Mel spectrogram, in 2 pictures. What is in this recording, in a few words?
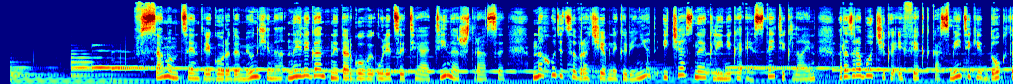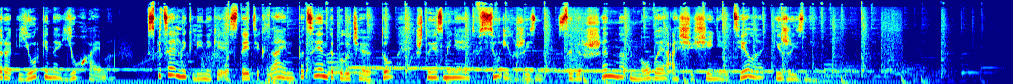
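Russian, female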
